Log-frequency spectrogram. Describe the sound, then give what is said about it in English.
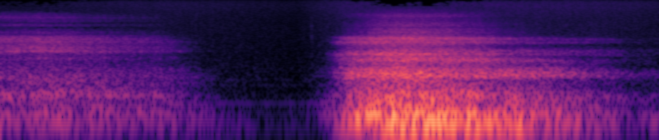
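Slow, deep breathing: one soft airy breath fades into a brief pause, then a longer, louder and fuller breath follows and carries to the end. “Taking good, long, deep breaths in and out.”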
